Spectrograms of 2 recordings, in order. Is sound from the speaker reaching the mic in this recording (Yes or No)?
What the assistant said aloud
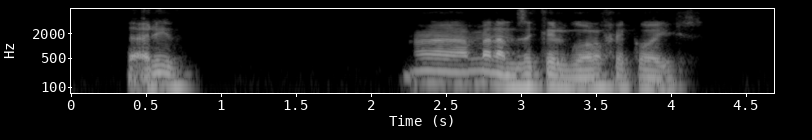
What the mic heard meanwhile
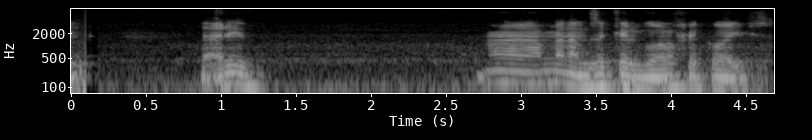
Yes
